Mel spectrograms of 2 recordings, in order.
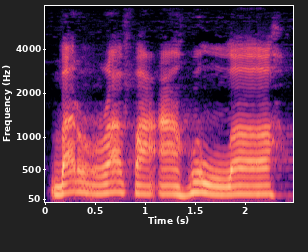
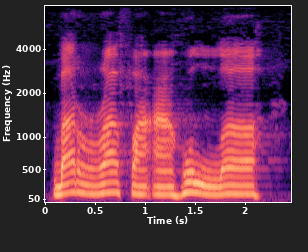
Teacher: langsung diidghamkan kepada huruf ra, tidak lagi dibaca bar.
